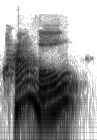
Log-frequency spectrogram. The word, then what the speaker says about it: crumble: Esse crumble, essas palavrinhas terminadas em BLE, DLE, lembra que esse F final não é pronunciado. Então, ó, bowl. Eu falo o B, vou pro L, L em inglês, língua no céu da boca, e aí termina meu som.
